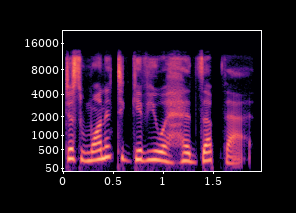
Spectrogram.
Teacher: Stresses are on wan in wanted, heads in heads up, and that. The wanted to often blends to wanna.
